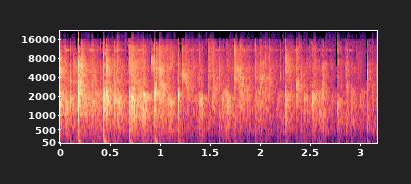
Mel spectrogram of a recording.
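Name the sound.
round of applause for a speller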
